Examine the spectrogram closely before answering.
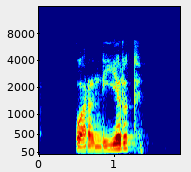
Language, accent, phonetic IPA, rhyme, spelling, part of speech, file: German, Austria, [bɔʁˈniːɐ̯t], -iːɐ̯t, borniert, adjective, De-at-borniert.ogg
- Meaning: narrow-minded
